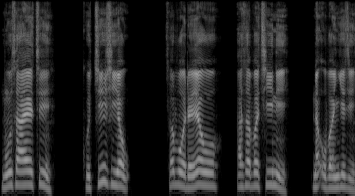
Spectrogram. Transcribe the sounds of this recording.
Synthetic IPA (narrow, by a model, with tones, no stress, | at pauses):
muː˦s̬aː˦jaː˦t͡ʃeː˦˨ | kʷu˨t͡ʃiː˦ʃ̬i˨ja˦˨w | sɐ˦boː˨da˨jɐ˦˨w | ʔa˦s̬ɐ˦bɐ˦t͡ʃiː˦neː˨ | na˦ʔʊ˨bɐ˦ŋɡʲɪ˦d͡ʒiː˨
